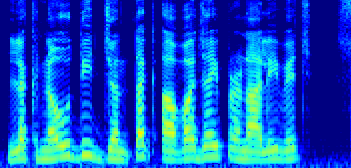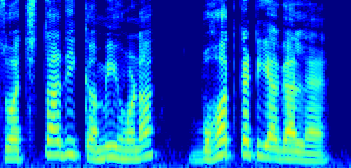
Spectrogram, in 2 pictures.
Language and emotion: Punjabi, disgusted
